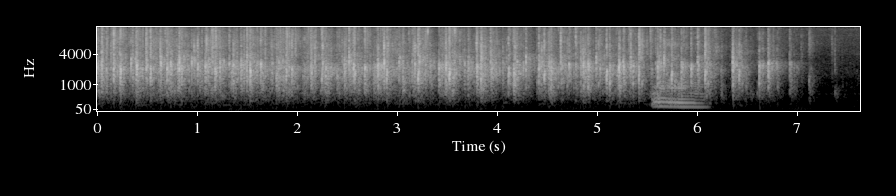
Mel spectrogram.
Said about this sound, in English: Can we give God another hand clap of praise? Amen.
